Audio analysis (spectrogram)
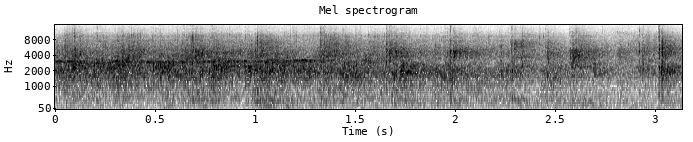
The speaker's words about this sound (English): Can you give the Lord a clap offering this morning? Give it to him hard this morning, amen.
